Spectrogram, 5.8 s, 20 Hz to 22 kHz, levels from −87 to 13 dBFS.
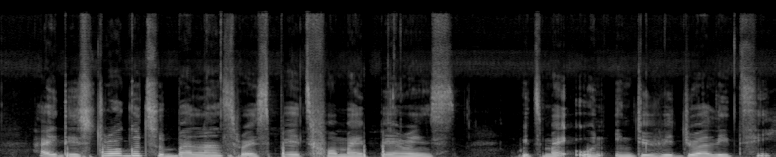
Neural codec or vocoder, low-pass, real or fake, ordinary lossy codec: vocoder, 48 kHz, 128 mel bands, Vocos; none; fake; none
